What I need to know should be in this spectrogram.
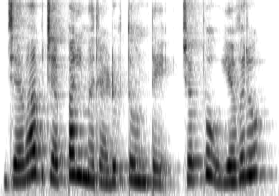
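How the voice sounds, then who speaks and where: A woman's voice: high-pitched, expressive, fairly quick, a little mellow. A woman voicing an anxious young married woman in an audiobook, asking question after question. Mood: coaxing.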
